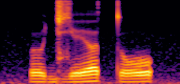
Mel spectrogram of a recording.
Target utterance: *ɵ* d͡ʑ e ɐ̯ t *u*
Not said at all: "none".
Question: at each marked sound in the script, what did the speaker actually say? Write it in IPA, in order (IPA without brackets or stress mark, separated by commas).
ɵ, o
